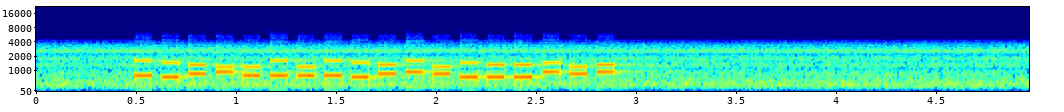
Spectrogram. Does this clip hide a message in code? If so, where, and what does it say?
Yes: DTMF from 0.5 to 2.9 s, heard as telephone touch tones, dialled by machine, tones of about 90 ms, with phone line noise. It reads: B38*4B4B38D7322#70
